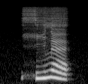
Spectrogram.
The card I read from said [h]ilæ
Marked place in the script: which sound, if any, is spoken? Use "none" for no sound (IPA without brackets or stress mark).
h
